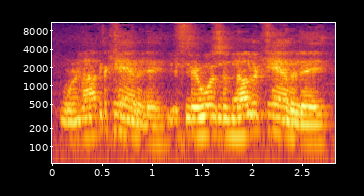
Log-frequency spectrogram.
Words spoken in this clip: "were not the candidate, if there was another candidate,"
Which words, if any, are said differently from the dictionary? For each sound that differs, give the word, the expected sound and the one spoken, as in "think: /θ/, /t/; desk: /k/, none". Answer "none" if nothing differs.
none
